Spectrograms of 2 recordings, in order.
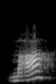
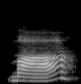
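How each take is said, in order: First: The pitch rises from mid to high. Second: The pitch dips low then rises. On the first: It means hemp. "with high rising pitch" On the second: It means horse. "with a low dipping, ... falling then rising"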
